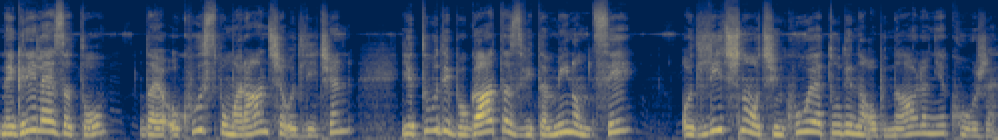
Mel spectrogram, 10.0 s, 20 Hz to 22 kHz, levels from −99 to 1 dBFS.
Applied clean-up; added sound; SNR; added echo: none; none; none; reverberation time 0.2 s.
